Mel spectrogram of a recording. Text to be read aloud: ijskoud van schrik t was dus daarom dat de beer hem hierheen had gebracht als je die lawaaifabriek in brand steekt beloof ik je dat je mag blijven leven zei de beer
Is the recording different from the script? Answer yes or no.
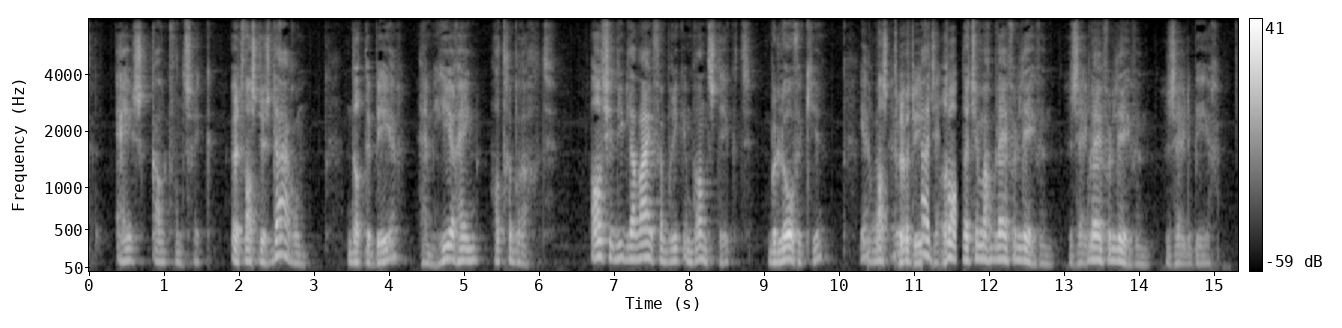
yes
